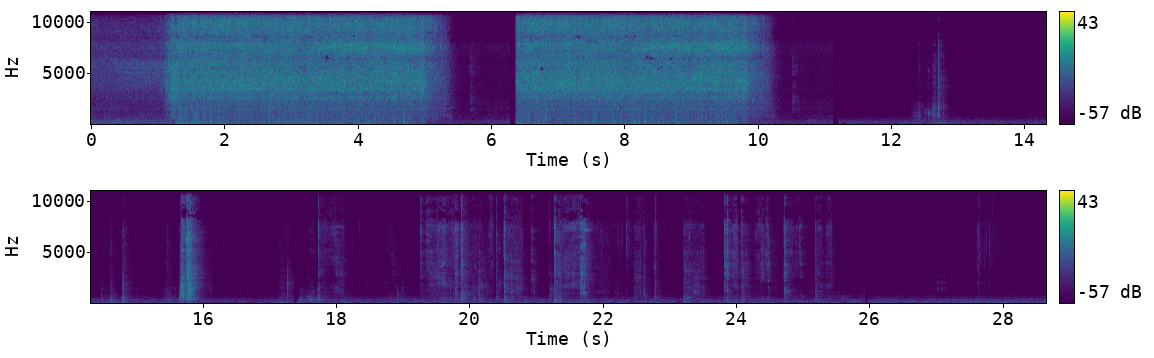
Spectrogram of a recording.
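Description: Stove-top pressure cooker letting off steam through its valve: two loud hissing bursts of about four seconds each, the 'steams' that count its cooking time. Then scattered metal clicks and clinks as the steel lid is unlocked and lifted and a ladle knocks against the pot.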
